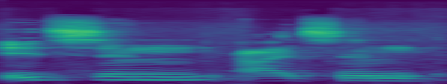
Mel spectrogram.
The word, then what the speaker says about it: Idson: All right, Idon. Hey, welcome. Hey. Um, yeah. Good evening. Uh, my name is Idson. Everyone, it's okay. Everyone mispronounces it.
